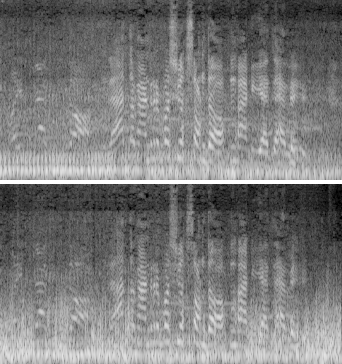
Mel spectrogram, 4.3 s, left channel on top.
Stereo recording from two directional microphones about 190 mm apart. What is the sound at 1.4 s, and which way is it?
Vehicle, 30° right (ahead or behind).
